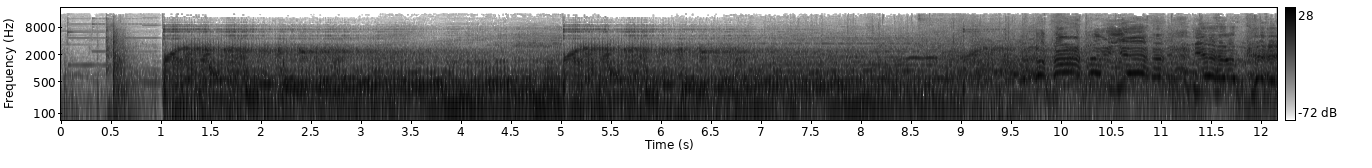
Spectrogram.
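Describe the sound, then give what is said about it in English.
A dense studio crowd chatters and murmurs continuously, pleased to see the two remaining contestants of a television contest, a steady wall of overlapping voices that swells with excited, cheering tones near the end. “I think you can tell that our crowd here are quite pleased to see you.”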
